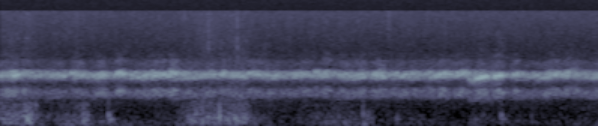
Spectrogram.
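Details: Frogs singing in a distant, steady chorus of high buzzy trills, with soft low thumps and rumbles scattered beneath.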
